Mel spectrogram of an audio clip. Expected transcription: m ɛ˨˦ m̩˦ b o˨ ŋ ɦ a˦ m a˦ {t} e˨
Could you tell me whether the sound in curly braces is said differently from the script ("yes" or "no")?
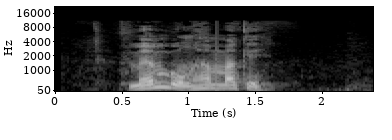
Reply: yes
